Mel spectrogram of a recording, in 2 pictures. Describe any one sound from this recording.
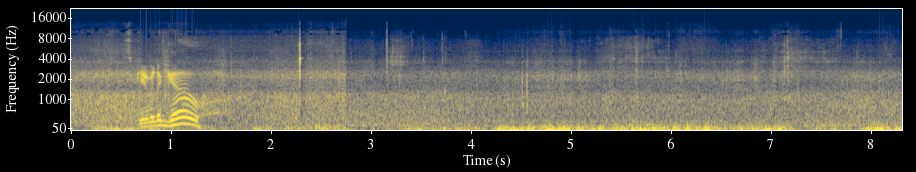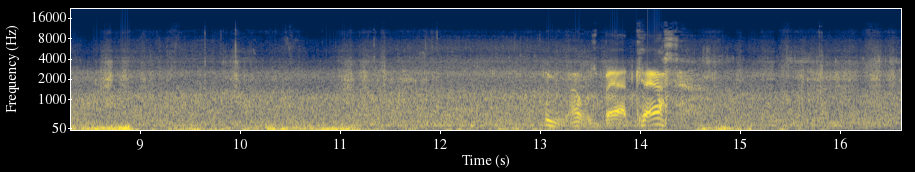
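Small waves lap gently around someone wading.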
